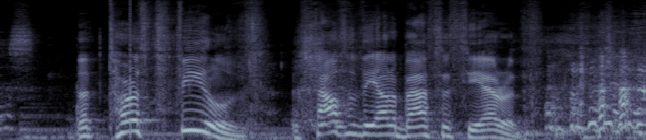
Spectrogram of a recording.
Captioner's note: slurred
